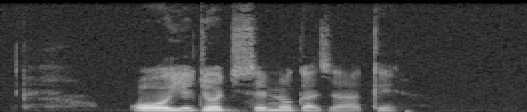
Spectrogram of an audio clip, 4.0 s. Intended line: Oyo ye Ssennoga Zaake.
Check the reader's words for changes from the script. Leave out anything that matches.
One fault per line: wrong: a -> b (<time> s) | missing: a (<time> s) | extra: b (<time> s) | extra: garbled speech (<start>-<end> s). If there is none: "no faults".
extra: George (1.5 s)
